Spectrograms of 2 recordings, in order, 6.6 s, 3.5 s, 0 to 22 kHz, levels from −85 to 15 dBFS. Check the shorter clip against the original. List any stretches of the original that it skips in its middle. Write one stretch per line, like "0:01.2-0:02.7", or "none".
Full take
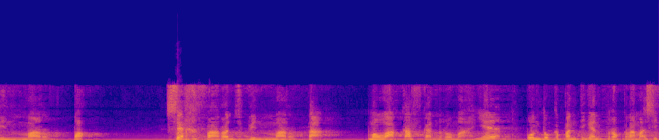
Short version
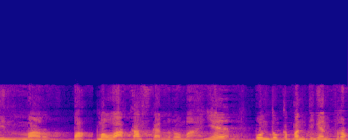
0:00.9-0:03.6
